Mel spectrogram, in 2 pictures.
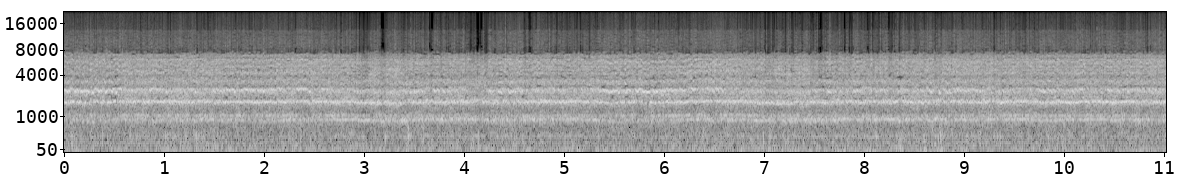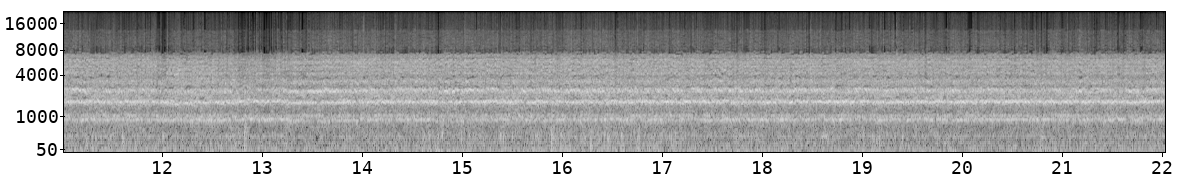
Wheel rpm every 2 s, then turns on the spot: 230, 230, 230, 220, 230, 230, 220, 230, 230, 230, 230.
none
